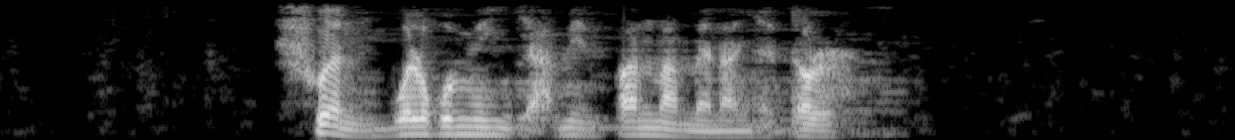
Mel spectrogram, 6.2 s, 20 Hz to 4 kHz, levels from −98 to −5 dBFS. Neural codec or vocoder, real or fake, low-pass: none; real; 3.6 kHz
